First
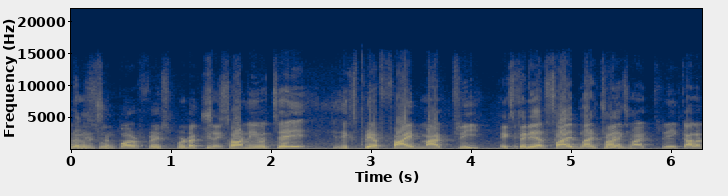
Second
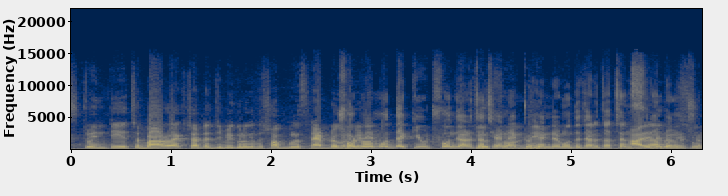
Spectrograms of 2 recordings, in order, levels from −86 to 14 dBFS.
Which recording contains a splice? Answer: first; 1 cut; at 1.3 s

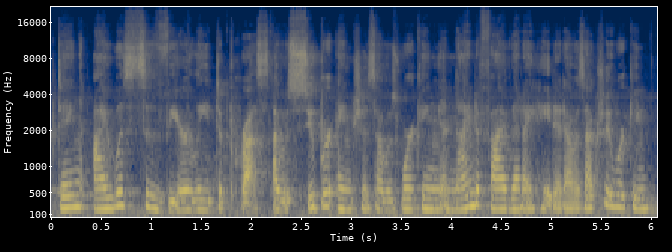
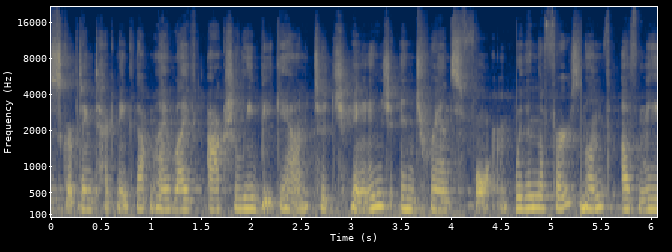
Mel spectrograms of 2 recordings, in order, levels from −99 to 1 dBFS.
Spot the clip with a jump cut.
second; 3 cuts; at 2.7 s, 4.5 s, 5.2 s

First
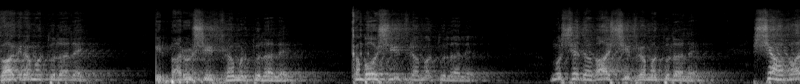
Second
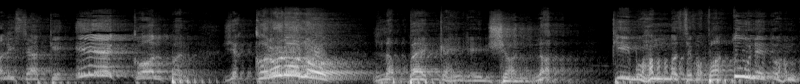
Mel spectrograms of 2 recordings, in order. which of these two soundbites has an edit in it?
first; 1 cut; at 1.6 s

